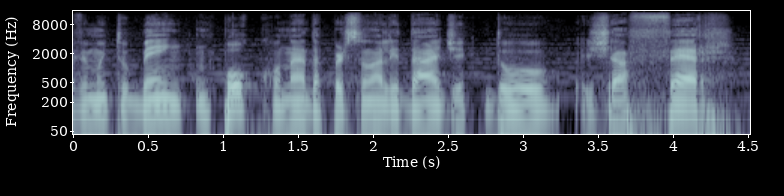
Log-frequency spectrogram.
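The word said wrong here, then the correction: Javert: É isso? Falei certo? – Javé. Javé. Javé. – Javé. De vaca.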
